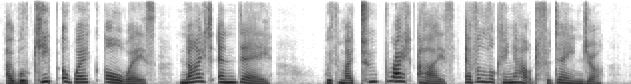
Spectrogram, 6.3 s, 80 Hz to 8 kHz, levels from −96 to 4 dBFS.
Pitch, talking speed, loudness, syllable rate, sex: 250 Hz, 170 wpm, -20 LUFS, 4.8 syllables/s, female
